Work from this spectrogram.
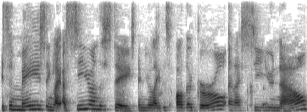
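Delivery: American-accented speech.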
